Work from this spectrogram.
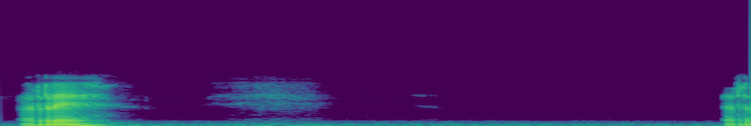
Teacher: रे रे दोस्तों वृत्त से भी होता है लुंठित भी होता है सघोष भी होता है अल्पप्राण भी होता है महाप्राण नहीं होता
